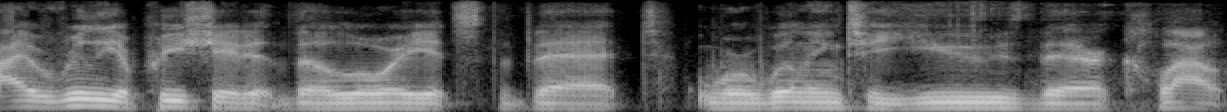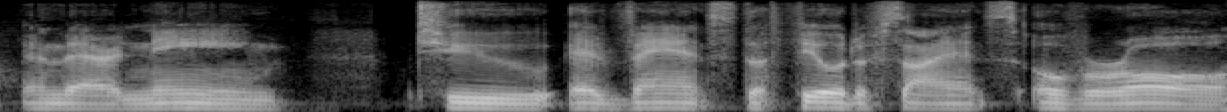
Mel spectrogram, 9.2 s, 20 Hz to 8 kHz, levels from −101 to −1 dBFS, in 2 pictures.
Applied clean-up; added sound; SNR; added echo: neural mask model DeepFilterNet 3.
